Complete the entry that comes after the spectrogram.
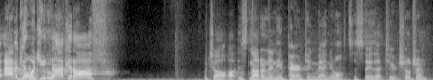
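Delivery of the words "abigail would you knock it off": irritated snap. Retold or imitated. Irritated dad snapping at daughter.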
